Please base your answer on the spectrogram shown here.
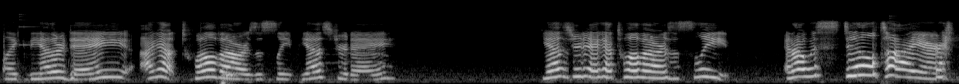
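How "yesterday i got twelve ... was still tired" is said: exasperated. Real, not acted. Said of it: "exasperated about sleep".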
